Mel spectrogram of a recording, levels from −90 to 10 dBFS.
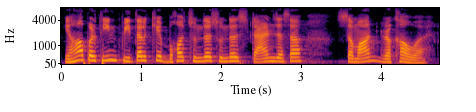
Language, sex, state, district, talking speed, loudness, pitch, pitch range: Hindi, male, Jharkhand, Ranchi, 175 wpm, -16 LUFS, 195 Hz, 165-215 Hz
